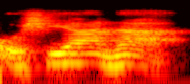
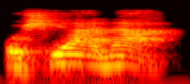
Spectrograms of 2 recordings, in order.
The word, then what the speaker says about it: hosanna: que significa propiamente hosana, pues hosana viene del hebreo, es una palabra realmente tomada del hebreo, se pronuncia algo así como oshiana, oshiana, en hebreo y en arameo, oshiana.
